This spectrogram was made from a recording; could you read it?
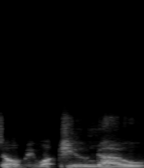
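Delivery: grim, vigilante-style superhero voice. Describing a changed Mephiston demanding answers, speaking in the Batman voice. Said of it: "Almost in like the Batman voice".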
